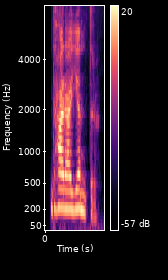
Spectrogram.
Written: धारा-यंत्र

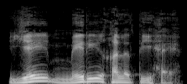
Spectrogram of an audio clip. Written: ग़लती

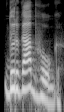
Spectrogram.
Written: भोग

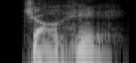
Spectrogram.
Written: चौहें

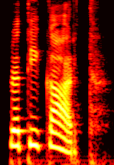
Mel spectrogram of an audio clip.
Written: प्रतीकार्थ

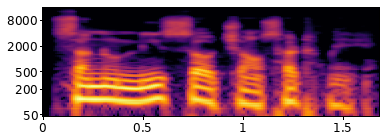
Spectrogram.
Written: चौंसठ

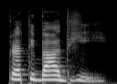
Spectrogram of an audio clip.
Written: प्रतिबाधी

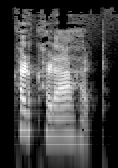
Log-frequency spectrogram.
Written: खड़खड़ाहट

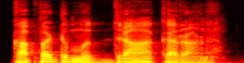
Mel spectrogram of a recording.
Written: कपट-मुद्राकरण

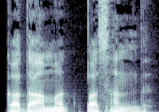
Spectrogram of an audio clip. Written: क़दामत पसंद

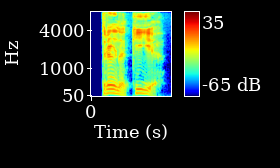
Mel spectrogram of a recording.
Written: तृणकीय

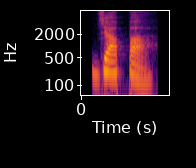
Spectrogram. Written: जापा

